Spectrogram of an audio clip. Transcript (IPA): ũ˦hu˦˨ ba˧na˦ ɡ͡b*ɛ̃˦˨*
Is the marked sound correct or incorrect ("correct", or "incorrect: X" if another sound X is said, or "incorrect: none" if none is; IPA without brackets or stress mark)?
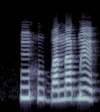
correct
